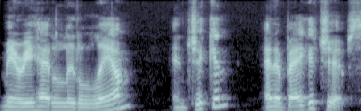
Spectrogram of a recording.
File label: Mary Lamb Man; Anime Studio Pro; Animation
